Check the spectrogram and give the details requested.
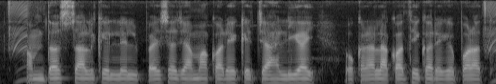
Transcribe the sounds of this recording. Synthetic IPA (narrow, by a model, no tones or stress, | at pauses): ɦə̰md̪əsːalkelelpəjsad͡ʒamakəɾeket͡ʃaɦlijəj | o̰kɾalakət̪ʰikəɾekepəɾət̪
